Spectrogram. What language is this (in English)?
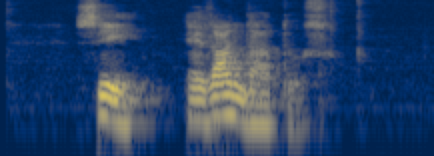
Galician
